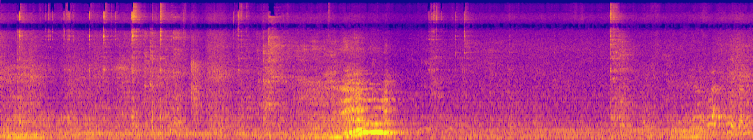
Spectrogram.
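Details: Agitated cattle that broke loose from its pen and sank into sucking mud. One loud, drawn-out low moo swells near the middle, set against steady noise and clattering, with people's voices around.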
